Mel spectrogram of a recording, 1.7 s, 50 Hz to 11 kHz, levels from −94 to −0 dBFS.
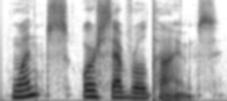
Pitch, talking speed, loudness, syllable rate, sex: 190 Hz, 140 wpm, -18 LUFS, 4.8 syllables/s, female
